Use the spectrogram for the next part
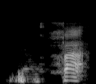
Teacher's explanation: Gigi seri bawah ketemu bibir bagian atas, bukan. Tapi gigi seri atas ketemu bibir bawah bagian dalam. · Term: huruf fa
